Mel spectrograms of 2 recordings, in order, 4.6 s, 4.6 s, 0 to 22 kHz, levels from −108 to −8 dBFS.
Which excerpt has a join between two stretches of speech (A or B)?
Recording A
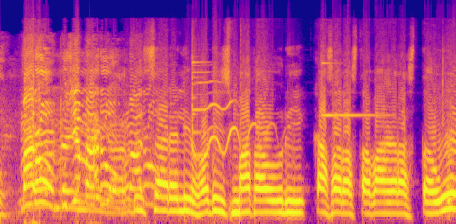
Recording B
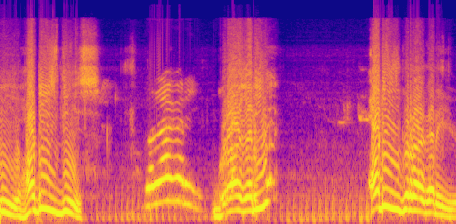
A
